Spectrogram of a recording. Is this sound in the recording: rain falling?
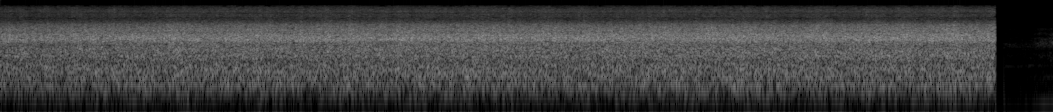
yes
